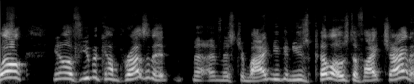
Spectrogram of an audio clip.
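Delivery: ordinary talk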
